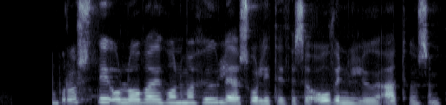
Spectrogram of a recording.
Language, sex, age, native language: Icelandic, female, 40-49, Icelandic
